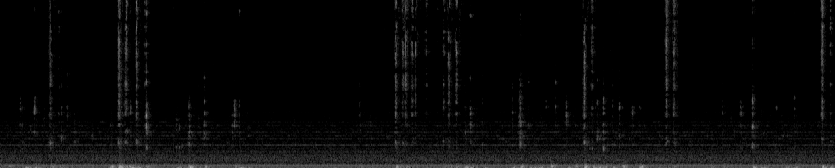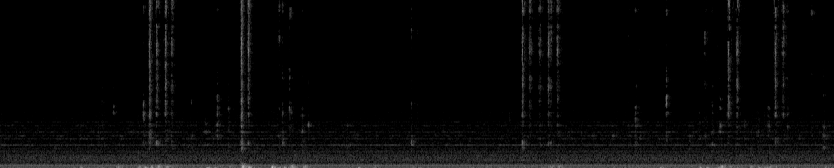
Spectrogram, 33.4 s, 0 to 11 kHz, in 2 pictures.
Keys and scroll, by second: 0.0-4.7 typing, 0.1 Caps_Lock, 5.8 typing, 7.1-13.2 typing, 14.4-16.9 typing, 17.9-27.6 typing, 29.3-33.3 typing.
